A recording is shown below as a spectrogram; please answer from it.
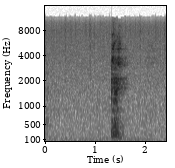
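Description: A person clears their throat once, briefly and loudly, about a second and a half in.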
